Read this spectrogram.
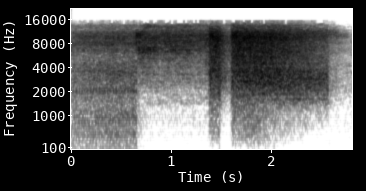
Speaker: Or if you push it all the way down, you get the jets that come up from the bottom and help seal the bottom bead, and that sounds like this.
